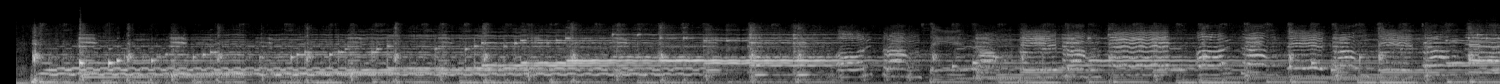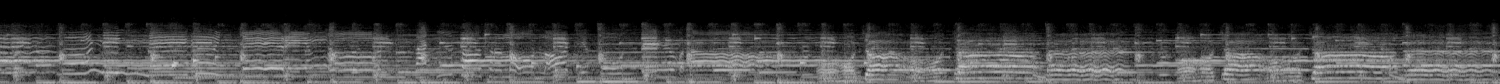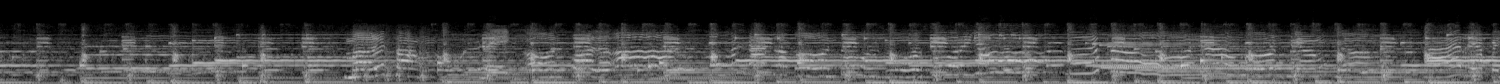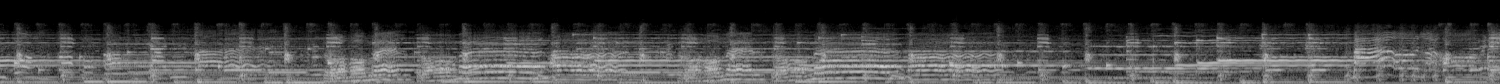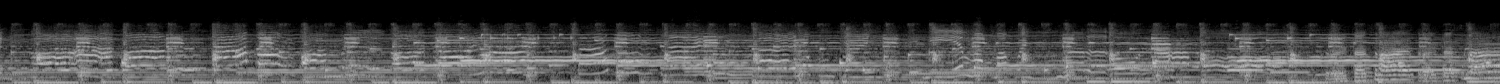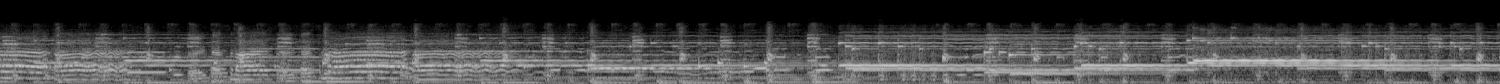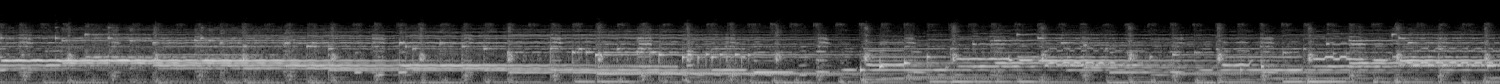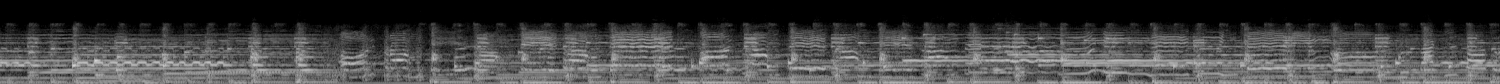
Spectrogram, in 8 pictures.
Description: • ប្រគំជាចង្វាក់ ឡាំលាវ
